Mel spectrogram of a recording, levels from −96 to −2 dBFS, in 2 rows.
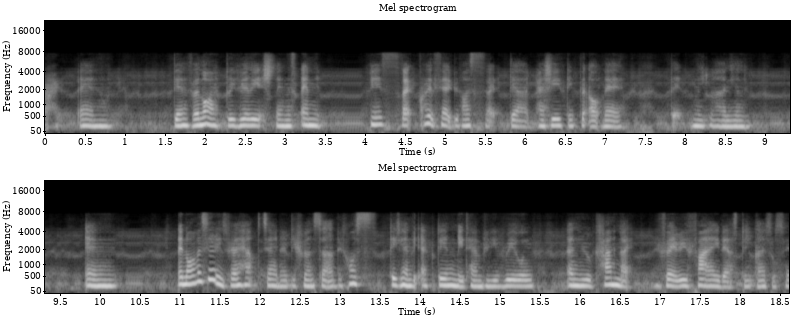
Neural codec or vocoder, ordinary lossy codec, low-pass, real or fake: codec, 16 kHz, 0.5 kbps, FreqCodec, larger model; none; none; fake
